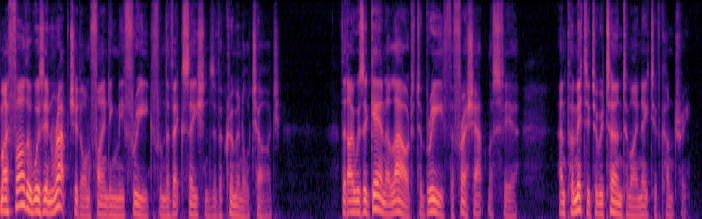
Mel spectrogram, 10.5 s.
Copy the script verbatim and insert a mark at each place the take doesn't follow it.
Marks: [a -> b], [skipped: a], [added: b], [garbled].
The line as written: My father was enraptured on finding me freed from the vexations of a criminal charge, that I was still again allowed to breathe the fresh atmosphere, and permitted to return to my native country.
My father was enraptured on finding me freed from the vexations of a criminal charge, that I was [skipped: still] again allowed to breathe the fresh atmosphere, and permitted to return to my native country.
